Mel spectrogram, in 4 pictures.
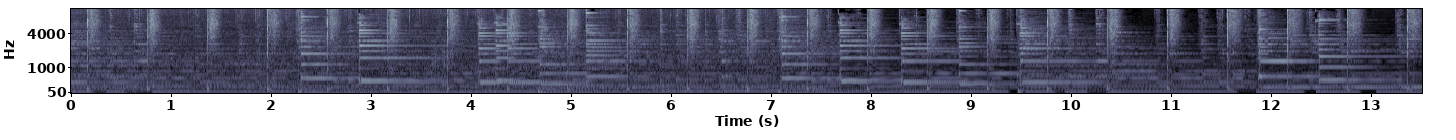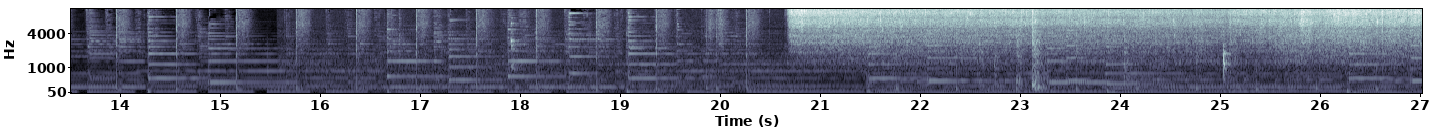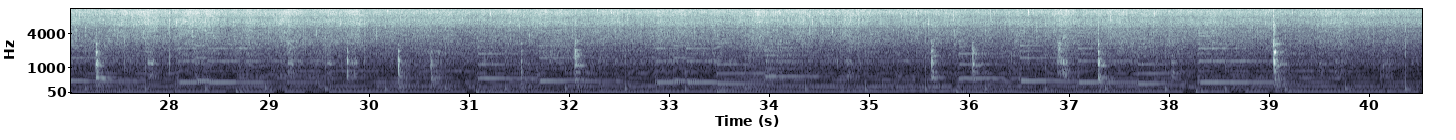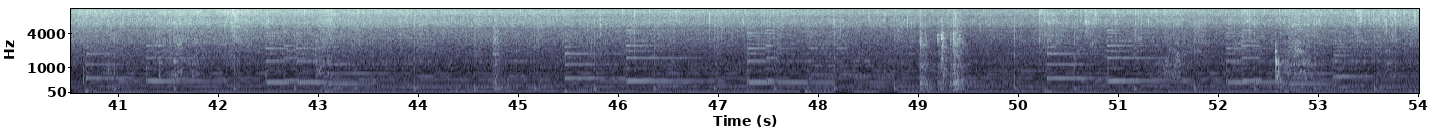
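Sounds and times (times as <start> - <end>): garlic sizzling in oil: 20.6 - 54.0
wooden spatula scraping pan: 51.2 - 53.8.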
